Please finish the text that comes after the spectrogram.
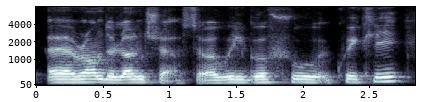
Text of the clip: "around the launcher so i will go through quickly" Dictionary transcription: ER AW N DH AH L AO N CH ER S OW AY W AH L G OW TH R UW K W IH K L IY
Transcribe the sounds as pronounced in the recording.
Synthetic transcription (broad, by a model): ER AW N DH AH L AO N CH ER S OW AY W AH L G OW TH R UW K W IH K L IY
